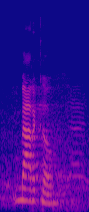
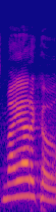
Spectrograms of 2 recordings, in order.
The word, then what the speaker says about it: Mayatiko: That was Rajani Matiko. I can spell that if you'd like. It's Mayatiko, like sciatica.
